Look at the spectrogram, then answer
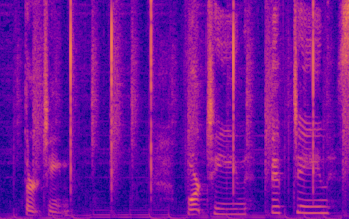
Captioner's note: snapping; snaps; snapping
